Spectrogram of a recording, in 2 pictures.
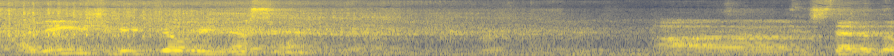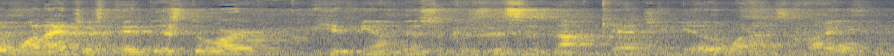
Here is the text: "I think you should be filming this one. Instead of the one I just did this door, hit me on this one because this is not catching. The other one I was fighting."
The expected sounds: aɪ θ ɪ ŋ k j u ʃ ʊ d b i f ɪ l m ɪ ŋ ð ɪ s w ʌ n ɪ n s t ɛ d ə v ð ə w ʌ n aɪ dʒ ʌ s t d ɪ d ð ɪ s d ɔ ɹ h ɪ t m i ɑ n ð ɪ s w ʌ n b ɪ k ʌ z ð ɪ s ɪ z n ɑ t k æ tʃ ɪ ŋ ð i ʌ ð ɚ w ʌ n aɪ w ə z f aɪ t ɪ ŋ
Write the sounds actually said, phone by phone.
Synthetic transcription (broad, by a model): aɪ θ ɪ ŋ k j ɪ ʃ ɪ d b i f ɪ l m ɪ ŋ ð ɪ s w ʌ n ɪ n s t ɛ d ə v ð ə w ʌ n aɪ dʒ ʌ s d ɪ d ð ɪ s d ɔ ɹ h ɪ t m i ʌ n ð ɪ s w ʌ n k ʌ z ð ɪ s ɪ z n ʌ t k æ tʃ ɪ ŋ ð i ʌ ð ɚ w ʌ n aɪ w ə z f aɪ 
